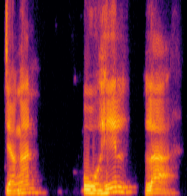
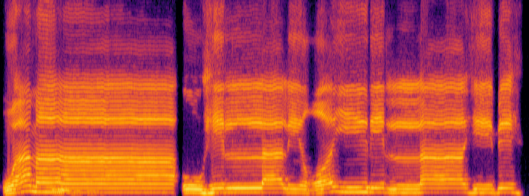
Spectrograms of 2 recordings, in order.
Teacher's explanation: Jadi ketika kita baca lam bertasdid, jangan sampai putus ya.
